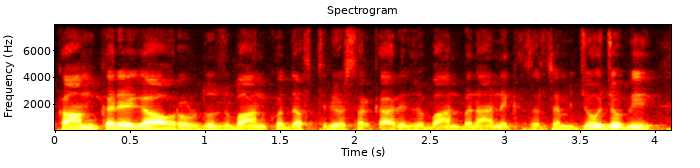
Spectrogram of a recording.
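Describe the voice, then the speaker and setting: A man with a Pakistani accent speaks as a guest in a thoughtful discussion, formal and deliberate, pausing often. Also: lowish voice, steady tone, darkish tone, slight background noise. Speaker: guest commentator on a literary show.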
